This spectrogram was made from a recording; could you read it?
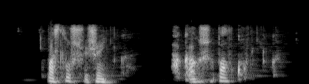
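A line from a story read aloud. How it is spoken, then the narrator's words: Whispered question. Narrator (Russian): Шепотом спросила Рита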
